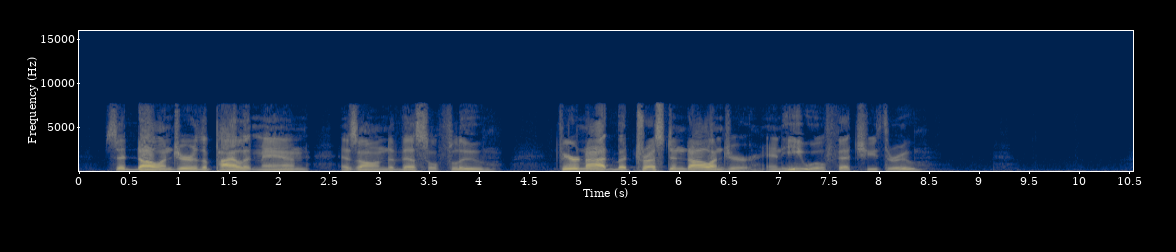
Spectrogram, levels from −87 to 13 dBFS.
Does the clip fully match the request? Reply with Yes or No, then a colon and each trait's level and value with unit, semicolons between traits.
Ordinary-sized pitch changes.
Yes: average, 4.3 semitones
